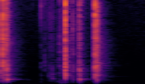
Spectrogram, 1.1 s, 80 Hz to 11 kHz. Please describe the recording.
Whisk Reload 05
Clicking a whisk button to emulate a handgun reload sound.
gun, magazine, clip, weapon, whisk, handgun, reload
